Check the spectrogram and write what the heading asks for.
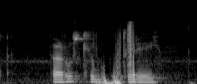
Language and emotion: Russian, neutral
